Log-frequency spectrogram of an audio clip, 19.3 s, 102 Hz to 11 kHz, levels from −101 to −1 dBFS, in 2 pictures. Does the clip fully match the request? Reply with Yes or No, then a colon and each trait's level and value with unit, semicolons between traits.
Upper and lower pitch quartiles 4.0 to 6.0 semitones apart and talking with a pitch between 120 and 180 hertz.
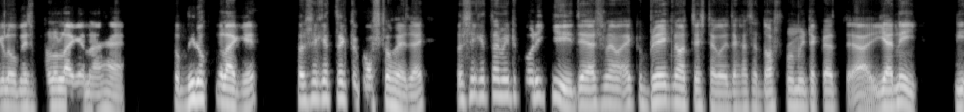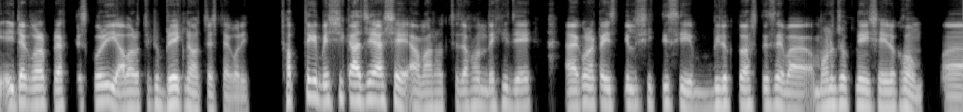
No: average, 3.4 semitones; low, 135 Hz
